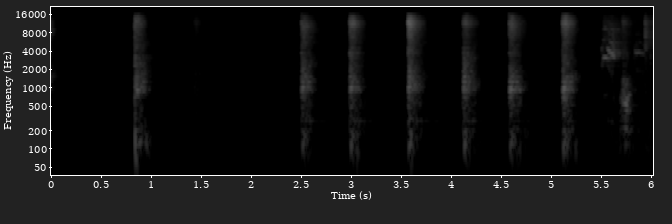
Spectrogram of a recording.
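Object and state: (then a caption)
Kashmir willow cricket bat with a lively ping off a tennis ball. A tennis ball is bounced repeatedly off an SS Jost Kashmir willow cricket bat, producing sharp, bright knocks at irregular intervals with a short ring around 1 kHz, the last few coming in quick succession. The bat gives a very good ping with the tennis ball and suits tennis-ball play.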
